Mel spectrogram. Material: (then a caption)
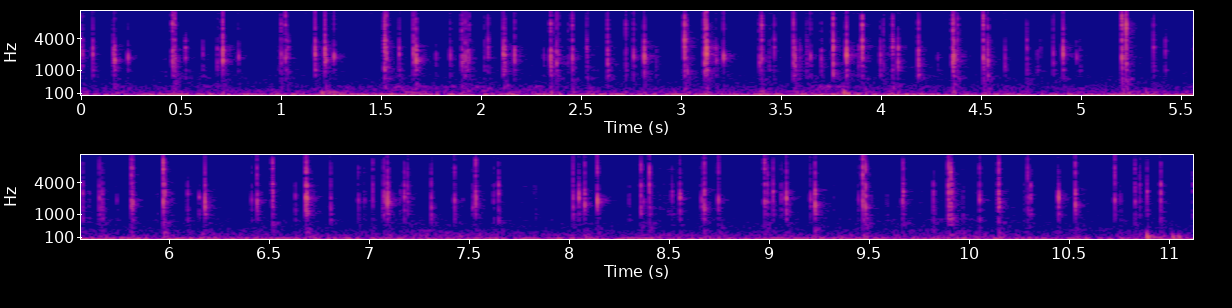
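Cardboard. Long acrylic nails tap rapidly on a thin cardstock clothing price tag held upright between both hands. The result is a fast, steady patter of dry, bright clicks with no ring, resembling keyboard typing, over a constant low hum.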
